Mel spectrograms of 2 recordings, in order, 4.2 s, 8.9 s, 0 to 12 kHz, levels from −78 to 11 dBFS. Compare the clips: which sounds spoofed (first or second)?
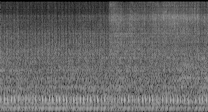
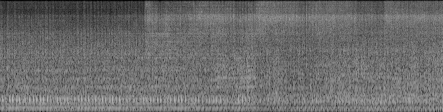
first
